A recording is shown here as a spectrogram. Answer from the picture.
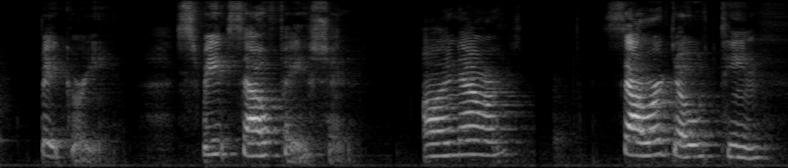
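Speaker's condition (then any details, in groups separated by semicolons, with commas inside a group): Cerebral palsy; affects muscles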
